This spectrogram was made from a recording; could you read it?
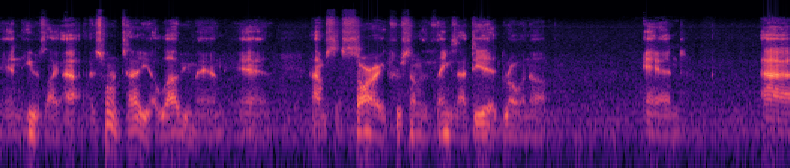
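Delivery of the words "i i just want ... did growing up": on the verge of tears, sincere, heartfelt. Retelling a goodbye talk, imitating someone almost crying. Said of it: "he almost started crying".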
